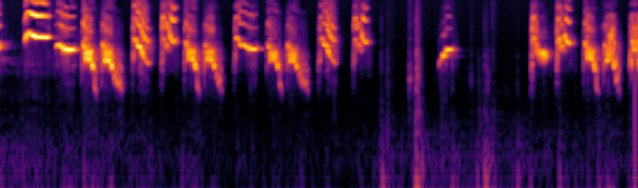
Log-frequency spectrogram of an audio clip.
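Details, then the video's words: Wildly energetic Asian pied starling song: rapid harsh, buzzy chattering notes mixed with high whistles, about four per second, a short pause with a soft thump, then the chatter resumes. "jalak suren menggila"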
